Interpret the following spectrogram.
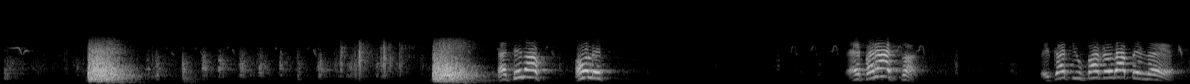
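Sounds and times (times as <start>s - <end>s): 
faint rhythmic gunfire pops: 0.8s - 5.0s
loud gunshot fired at a tunnel: 0.9s - 1.5s, 4.3s - 5.0s
speech: 5.0s - 6.2s, 8.6s - 9.3s, 10.4s - 11.8s.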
